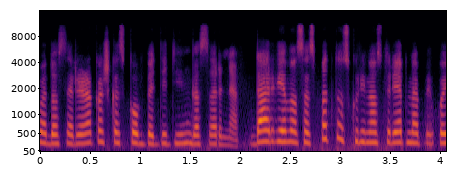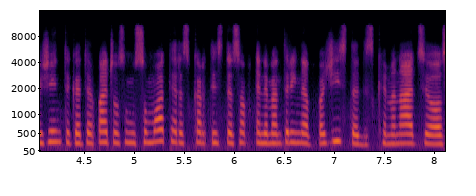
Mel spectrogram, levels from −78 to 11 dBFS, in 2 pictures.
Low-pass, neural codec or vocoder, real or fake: 10.8 kHz; codec, 24 kHz, 0.9 kbps, WavTokenizer, large speech release; fake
